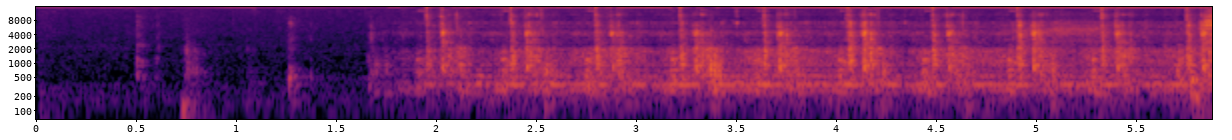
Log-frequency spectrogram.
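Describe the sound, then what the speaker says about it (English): A sewing machine stitching along the edge of coaster fabric, starting after a few isolated clicks and then running in a fast, even rhythmic patter, close and clear. "Just a nice, easy stitch evenly along the side of the coaster fabric"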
